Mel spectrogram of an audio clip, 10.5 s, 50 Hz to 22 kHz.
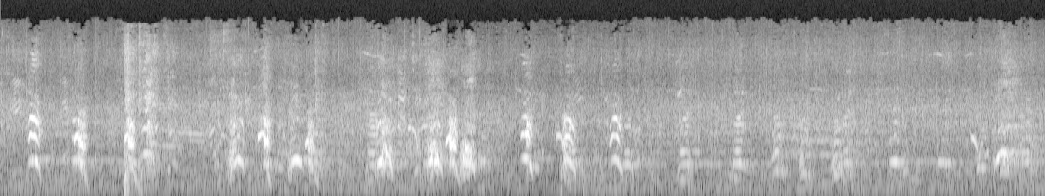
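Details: Barking from German Shepherds during a world championship agility run, A3 Sunday class, first place; a dense series of short, loud barks, sometimes doubled, easing off toward the end, with people talking nearby.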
